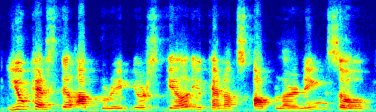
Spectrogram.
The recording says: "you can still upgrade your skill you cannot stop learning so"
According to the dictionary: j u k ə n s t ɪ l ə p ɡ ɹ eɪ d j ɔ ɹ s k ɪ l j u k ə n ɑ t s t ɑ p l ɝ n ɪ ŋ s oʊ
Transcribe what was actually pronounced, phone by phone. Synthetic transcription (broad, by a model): j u k ə n s t ɪ l ə p ɡ ɹ eɪ d j ɔ ɹ s k ɪ l j u k ə n ɑ t s t ɑ p l ɝ n ɪ ŋ s oʊ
